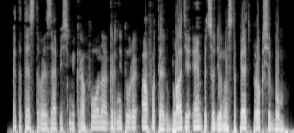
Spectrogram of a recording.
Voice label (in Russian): mikrofon, bloody m595 proxy boom review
